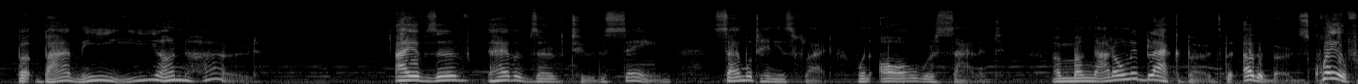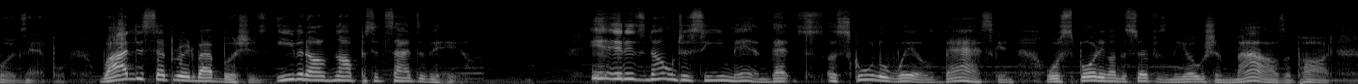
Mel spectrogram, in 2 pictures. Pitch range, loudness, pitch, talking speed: 120-185 Hz, -32 LUFS, 145 Hz, 135 wpm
